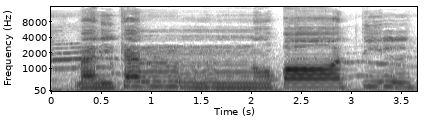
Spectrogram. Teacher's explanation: Tanwin bertemu dengan huruf nun, apa hukum dia? Nun. Tuan-tuan sekalian, idgham ma'al gunnah, masuk dan dengung. Malikan nuqatil, bukan til fi sabilillah.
